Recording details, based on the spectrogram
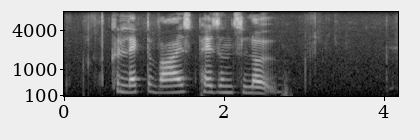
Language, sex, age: English, female, 18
